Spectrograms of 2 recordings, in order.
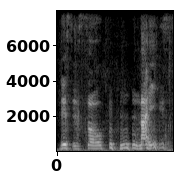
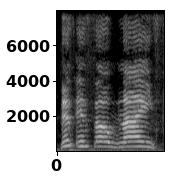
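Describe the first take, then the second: First: Slow, loud with a laugh in it; real giggly delight. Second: Higher, louder, slow gush; real rising delight; excited gush. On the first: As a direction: laugh through the words, delighted. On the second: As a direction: stretch it out, thrilled. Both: Real, not acted. Gushing over the planner.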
